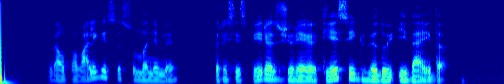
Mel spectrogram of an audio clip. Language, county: Lithuanian, Vilnius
